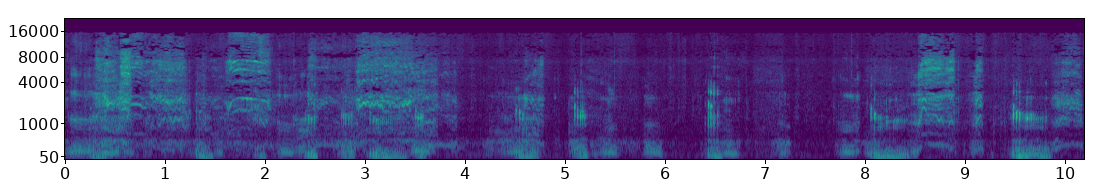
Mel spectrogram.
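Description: A group of pigs, a woolly-coated sow with piglets and young pigs, grunting and squealing close up. The first few seconds are a dense jumble of squeals over grunts; after that come short, separate grunts with gaps between them, loudest again near the end.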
